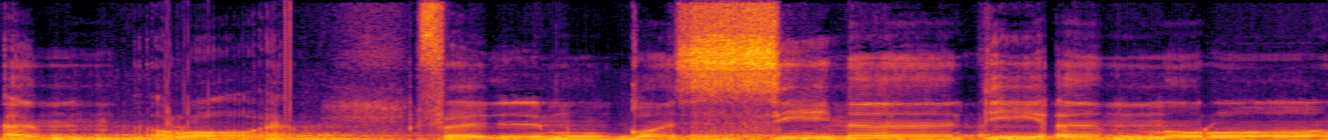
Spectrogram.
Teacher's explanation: Ti amra kita panjangkan dua harakat.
